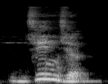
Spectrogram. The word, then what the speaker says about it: ginger: So again, the stress is on the first part of the word, garlic. The next vegetable is ginger, which is called in Hindi adrak.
